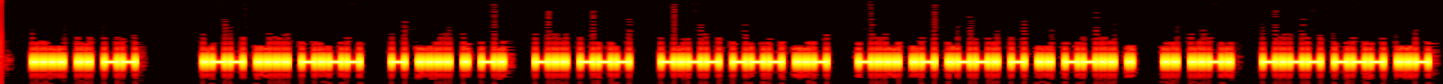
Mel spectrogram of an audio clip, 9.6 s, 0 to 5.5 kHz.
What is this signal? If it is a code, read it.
Morse code, heard as a keyed tone, about 40 wpm, 700 Hz. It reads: HIM WHY THEN DO YOU BAPTIZE IF YOU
